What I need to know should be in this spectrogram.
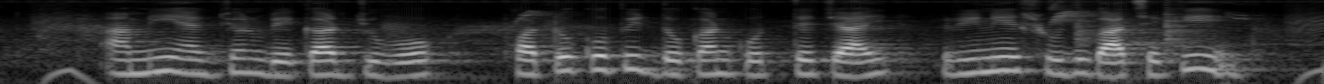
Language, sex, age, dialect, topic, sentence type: Bengali, female, 18-24, Northern/Varendri, banking, question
